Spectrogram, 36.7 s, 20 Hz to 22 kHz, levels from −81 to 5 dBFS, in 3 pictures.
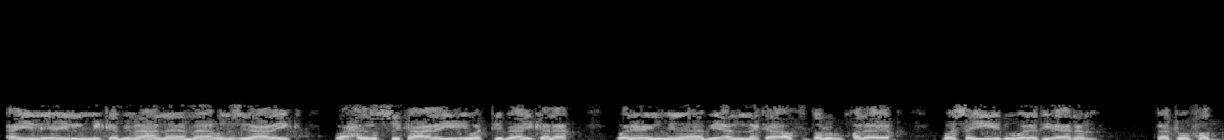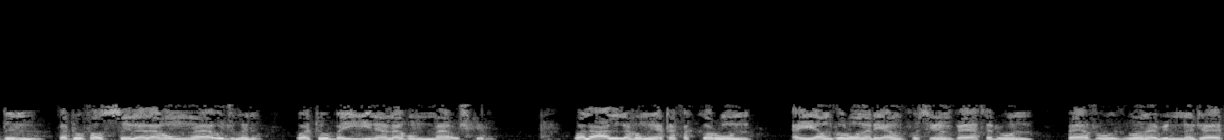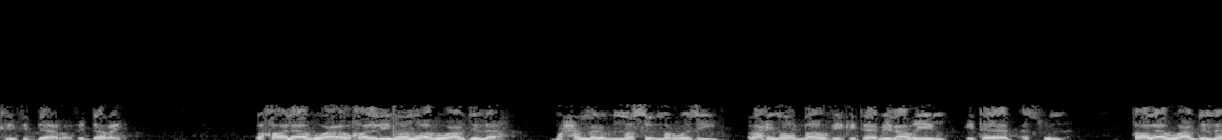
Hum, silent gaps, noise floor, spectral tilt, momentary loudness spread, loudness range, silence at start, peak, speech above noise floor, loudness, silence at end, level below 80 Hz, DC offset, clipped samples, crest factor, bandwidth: none; none; -72 dBFS; -3.5 dB/octave; 8 LU; 3 LU; 0.05 s; -4 dBFS; 56 dB; -17 LUFS; 0 s; -62 dBFS; under 0.1%; under 0.1%; 12 dB; 5.8 kHz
